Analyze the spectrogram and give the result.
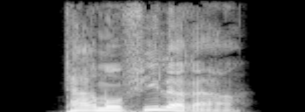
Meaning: inflection of thermophil: 1. strong/mixed nominative masculine singular comparative degree 2. strong genitive/dative feminine singular comparative degree 3. strong genitive plural comparative degree
- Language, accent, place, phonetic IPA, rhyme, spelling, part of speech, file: German, Germany, Berlin, [ˌtɛʁmoˈfiːləʁɐ], -iːləʁɐ, thermophilerer, adjective, De-thermophilerer.ogg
